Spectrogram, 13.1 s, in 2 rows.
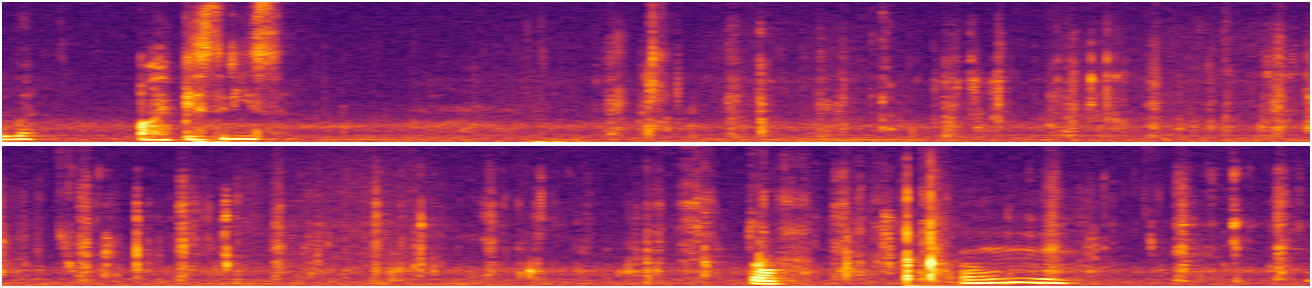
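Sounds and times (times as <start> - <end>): person biting and chewing: 2.8 - 13.0.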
